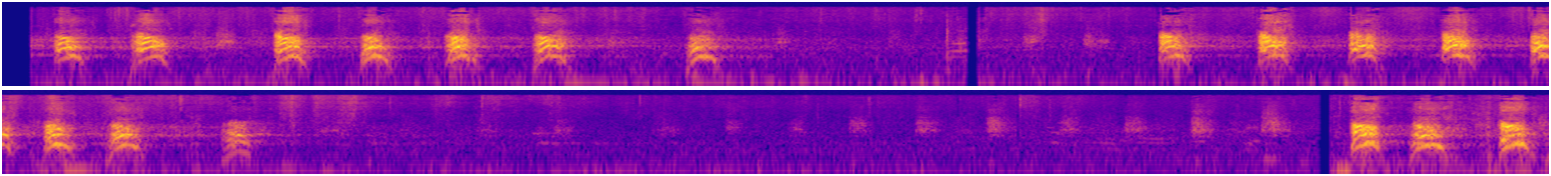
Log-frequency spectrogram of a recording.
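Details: A Catahoula Leopard Dog in bay-dog training on hogs in a fenced wooded area bays in fast runs of sharp, ringing barks, about two each second.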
